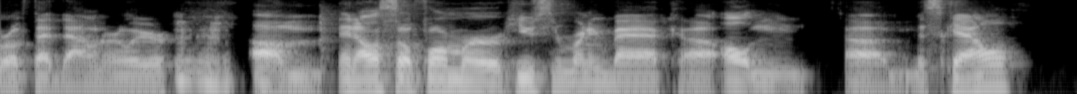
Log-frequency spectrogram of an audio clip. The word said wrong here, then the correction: McCaskill: I may have said that wrong. – McCaskill.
